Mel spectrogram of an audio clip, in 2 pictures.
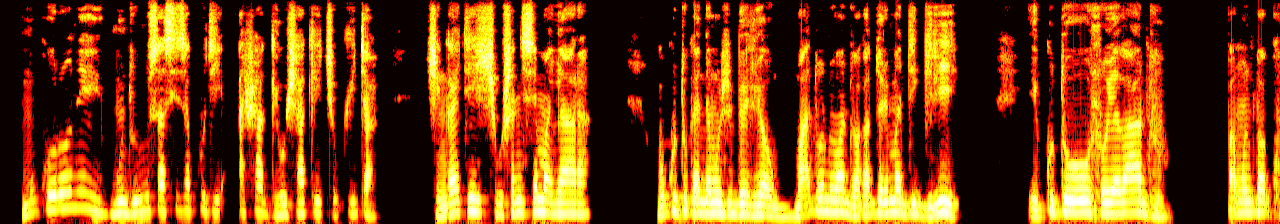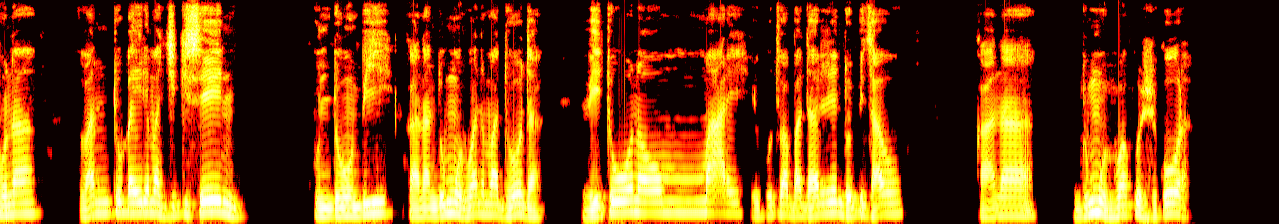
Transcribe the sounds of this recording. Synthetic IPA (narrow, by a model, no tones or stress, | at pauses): mukoɾo̞nemuntʰuino̞sasisakutiaʂaɡʱe̞ut͡ʃake̞t͡ʃekuiːta | t͡ʃiŋɡaitet͡ʃekuʃandisemaɲaɾa | ŋɡokutokaendamuʐibelamumatoneʋantʰuʋakat̬o̞ɾemadʱiɡʱiɾi | ekuto̞ɬo̞jaʋantʰu | pa̰mwe̞nepaɡʱona | ʋanoto̞ɓaiɾemad͡ʒik̬iseni | kundombikanandumurwane̞madʱo̞dʱa | ʋeito̞ːnawoma̰ɾejekut̬iʋabʱadʱarire̞ndo̞mbid͡zaʋo̞ | kana | ndumurwakuʐikoːɾa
